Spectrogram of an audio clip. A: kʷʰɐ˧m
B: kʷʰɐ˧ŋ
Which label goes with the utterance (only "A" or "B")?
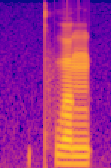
B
